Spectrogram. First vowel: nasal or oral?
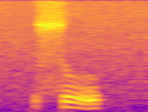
oral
